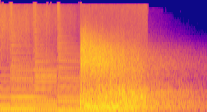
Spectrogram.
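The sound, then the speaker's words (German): A hut is blown up in a loud, booming explosion. A single heavy blast cuts in sharply after a stretch of music, then rumbles and slowly fades. “Und bevor du wegrennst, wird die Hütte gesprengt.”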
